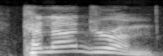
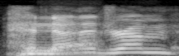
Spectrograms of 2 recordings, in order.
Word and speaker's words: conundrum: Conundrum. Conundrum. You you've used it a few times, but we always accept conundrum. And you didn't add any additional syllables or an a. I don't know where the a would fit.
